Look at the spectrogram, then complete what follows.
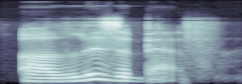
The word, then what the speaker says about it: Elizabeth: a career in Korea Elizabeth you can say Elizabeth but it's very correct and since the E is not stressed most people will change it to uh or E Elizabeth I say Elizabeth but Elizabeth nicknames could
